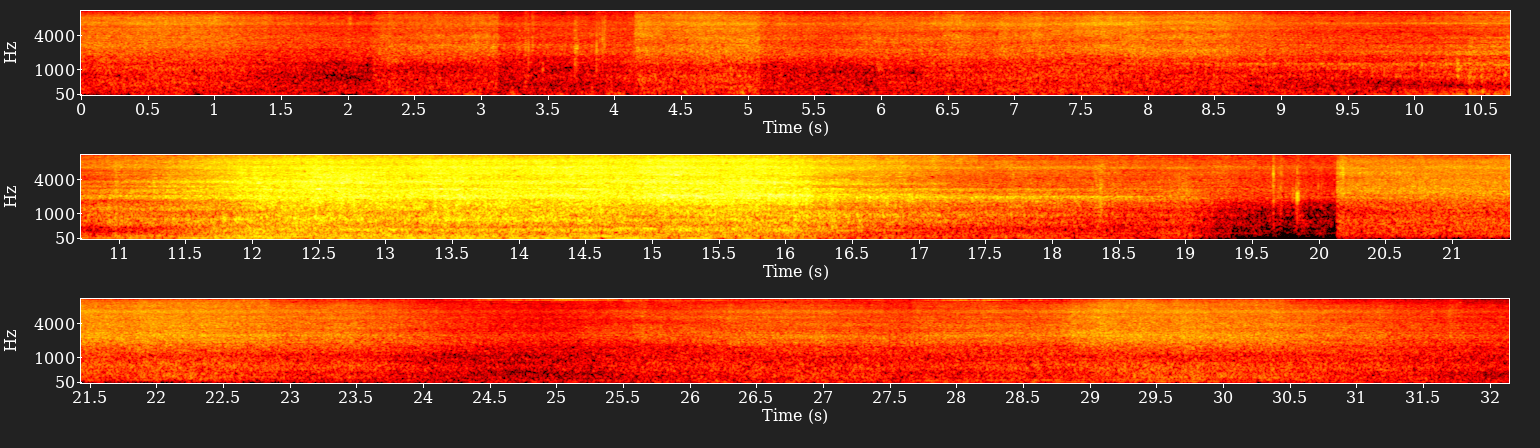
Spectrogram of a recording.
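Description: A CrossCountry diesel passenger train passing close by on the seawall line: its sound builds over a couple of seconds about ten seconds in, stays loud for about five seconds and fades away. Before and after it, waves breaking on the beach and wind on the microphone.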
